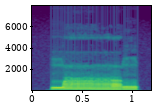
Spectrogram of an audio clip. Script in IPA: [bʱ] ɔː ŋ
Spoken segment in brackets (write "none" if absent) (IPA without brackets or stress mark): m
